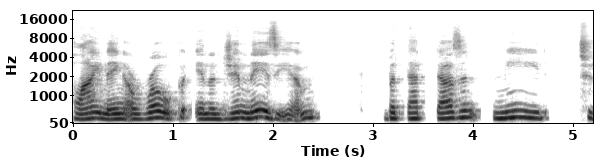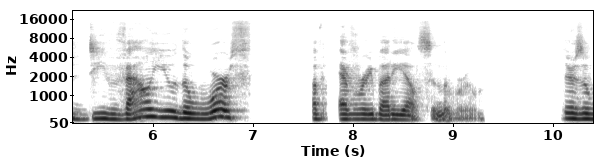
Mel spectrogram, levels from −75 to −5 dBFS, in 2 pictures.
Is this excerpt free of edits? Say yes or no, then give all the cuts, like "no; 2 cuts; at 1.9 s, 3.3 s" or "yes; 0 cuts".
yes; 0 cuts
